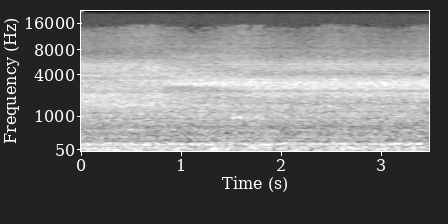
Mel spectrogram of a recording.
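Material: Nothing is struck.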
